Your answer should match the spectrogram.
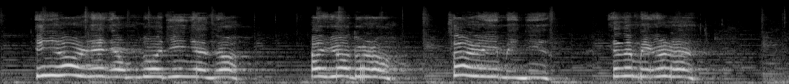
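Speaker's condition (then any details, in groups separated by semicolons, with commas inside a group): ALS; amyotrophic lateral sclerosis, cause unknown; joining by remote video link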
